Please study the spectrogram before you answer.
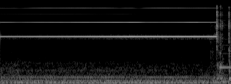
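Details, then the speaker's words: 1999 Lexus GS300 after removing aftermarket alarm wiring, original key in the ignition, dash lights and radio working: a steady high-pitched tone holds for about two seconds and cuts off; a continuous warning beep with no start. "I go to turn it on there goes the dash lights all the radio everything blinker let me take that off and you you see that beep noise now I get that"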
